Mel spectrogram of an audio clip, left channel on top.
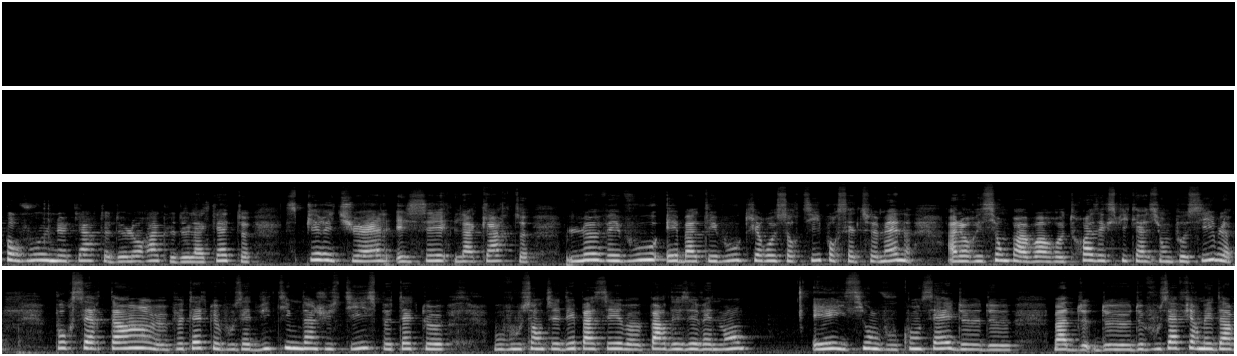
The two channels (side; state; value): left; silent; digital silence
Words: vous une carte de l'oracle de la quête spirituelle et c'est la carte Levez-vous et battez-vous qui est ressortie pour cette semaine. Alors ici on peut avoir trois explications possibles. Pour certains, peut-être que vous êtes victime d'injustice, peut-être que vous vous sentez dépassé par des événements. Et ici, on vous conseille de vous affirmer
